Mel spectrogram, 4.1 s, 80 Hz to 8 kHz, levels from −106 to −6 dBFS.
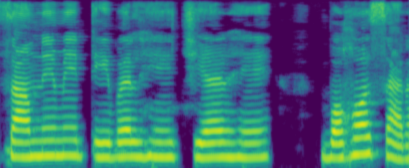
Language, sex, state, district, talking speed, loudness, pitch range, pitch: Hindi, female, Arunachal Pradesh, Lower Dibang Valley, 115 wpm, -17 LUFS, 210-230 Hz, 215 Hz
